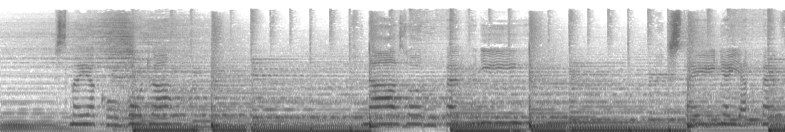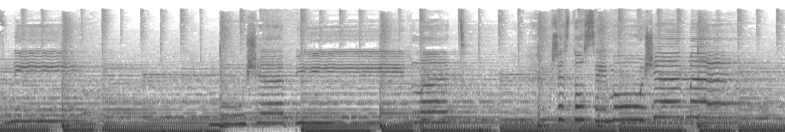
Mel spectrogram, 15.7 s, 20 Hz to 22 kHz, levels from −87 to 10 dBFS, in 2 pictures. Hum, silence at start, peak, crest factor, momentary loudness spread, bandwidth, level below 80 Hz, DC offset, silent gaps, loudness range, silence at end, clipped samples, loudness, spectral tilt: none; 0 s; -2 dBFS; 14 dB; 7 LU; 17 kHz; -20 dBFS; under 0.1%; none; 3 LU; 0 s; under 0.1%; -18 LUFS; -5.5 dB/octave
